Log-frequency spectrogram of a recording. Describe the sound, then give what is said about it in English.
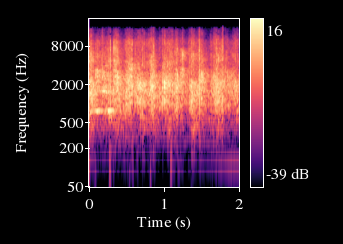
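An audience gives a big round of applause at a live science event, a dense, even wash of many hands clapping that stays loud and steady throughout, with a few low thuds mixed in. “Could you please give them and yourselves an enormous round of applause?”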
